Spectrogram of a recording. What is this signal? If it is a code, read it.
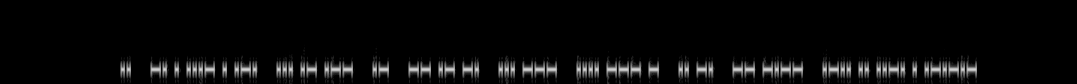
Morse code, heard as a keyed tone, about 40 wpm, 700 Hz. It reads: I NEVER SAW A MAN SO HOT IN MY LIFE.
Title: Sentences from Top 1000 Words - Review Part 3 - 40wpm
